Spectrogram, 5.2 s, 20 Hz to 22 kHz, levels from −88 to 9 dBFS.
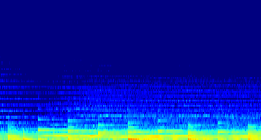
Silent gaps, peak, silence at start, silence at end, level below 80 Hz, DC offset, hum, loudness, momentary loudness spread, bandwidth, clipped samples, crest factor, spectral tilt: none; -10 dBFS; 0 s; 0 s; -58 dBFS; under 0.1%; none; -28 LUFS; 9 LU; 6.6 kHz; under 0.1%; 18 dB; -8 dB/octave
